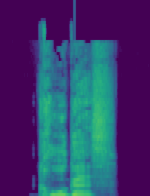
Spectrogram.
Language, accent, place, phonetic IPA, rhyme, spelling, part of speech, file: German, Germany, Berlin, [ˈkʁuːɡəs], -uːɡəs, Kruges, noun, De-Kruges.ogg
- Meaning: genitive singular of Krug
